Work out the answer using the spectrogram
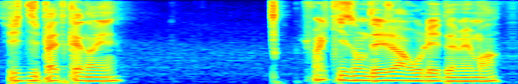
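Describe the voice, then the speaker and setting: A young man giving casual, excitable live commentary on a race for his stream, pleading and cheering as it unfolds. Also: on the low side, fast. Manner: excitable, pleading, swings to shouting at big moments.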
